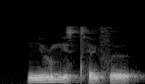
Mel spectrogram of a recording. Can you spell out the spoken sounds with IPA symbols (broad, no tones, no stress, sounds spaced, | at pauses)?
n y ɭ mʲ œ z tʰ ɛ ɳ f ə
